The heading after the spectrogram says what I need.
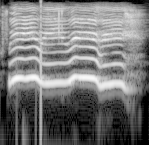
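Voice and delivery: high, loud squealing wee wee wee; sharp mocking squeak. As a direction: squeal it like a piglet to mock the word. Mocking the repeated "we.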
